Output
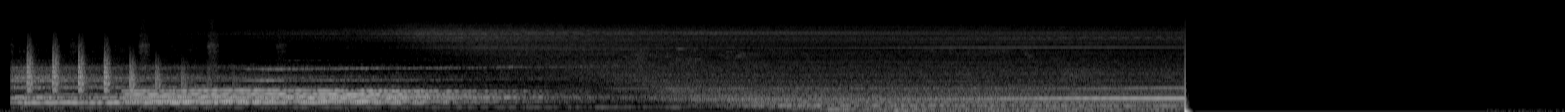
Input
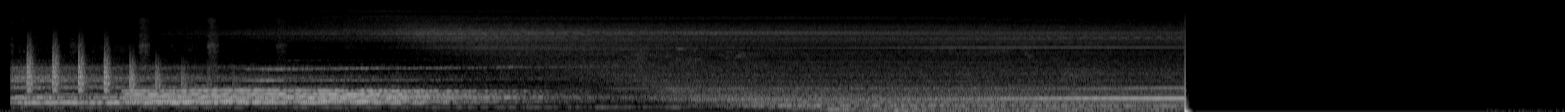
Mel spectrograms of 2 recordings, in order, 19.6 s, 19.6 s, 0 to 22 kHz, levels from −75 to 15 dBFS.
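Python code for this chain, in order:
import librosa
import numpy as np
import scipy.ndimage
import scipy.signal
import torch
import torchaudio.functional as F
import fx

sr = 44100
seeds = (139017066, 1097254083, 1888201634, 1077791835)

y = fx.high_shelf(x, sr, hz=8700.0, db=-9.0)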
